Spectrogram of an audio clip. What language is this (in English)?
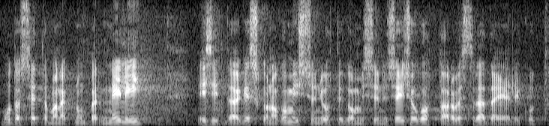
Estonian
